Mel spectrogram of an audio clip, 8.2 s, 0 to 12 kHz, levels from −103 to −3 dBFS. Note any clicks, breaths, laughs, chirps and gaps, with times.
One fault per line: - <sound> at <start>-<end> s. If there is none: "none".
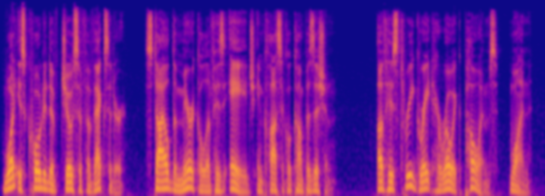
none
